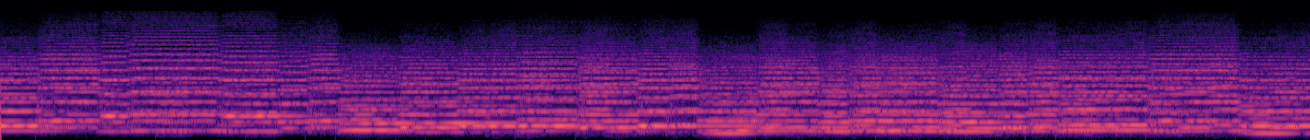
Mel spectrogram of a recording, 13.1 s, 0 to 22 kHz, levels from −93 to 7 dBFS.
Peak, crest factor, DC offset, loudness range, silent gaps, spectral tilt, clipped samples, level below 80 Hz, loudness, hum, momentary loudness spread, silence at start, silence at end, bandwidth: -20 dBFS; 12 dB; under 0.1%; 1 LU; none; -3.5 dB/octave; under 0.1%; under -90 dBFS; -32 LUFS; none; 3 LU; 0 s; 0 s; 15.5 kHz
